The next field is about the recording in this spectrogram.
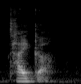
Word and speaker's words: Taika: Taika. – That's how you say his name? – Yeah, Taika.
